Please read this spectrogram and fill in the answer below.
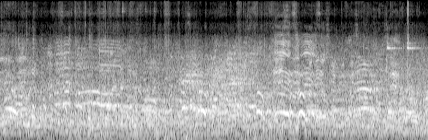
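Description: Crowd hubbub in a big sports hall: many voices talking and shouting at once, with no single voice standing out.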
